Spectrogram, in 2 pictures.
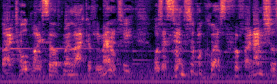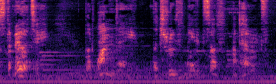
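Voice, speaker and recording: A man's voice: fairly low pitch, normal speed, lightly acted. A man playing a menacing, pompous old half-mechanical Scrooge in an audio drama, with a theatrical, bombastic delivery. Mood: solemn, theatrical. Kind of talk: audio comedy drama acting. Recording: distant-sounding voice under loud music.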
